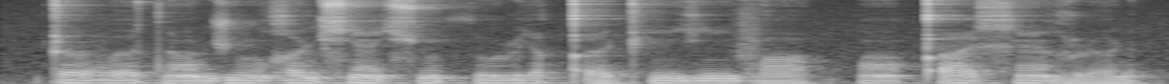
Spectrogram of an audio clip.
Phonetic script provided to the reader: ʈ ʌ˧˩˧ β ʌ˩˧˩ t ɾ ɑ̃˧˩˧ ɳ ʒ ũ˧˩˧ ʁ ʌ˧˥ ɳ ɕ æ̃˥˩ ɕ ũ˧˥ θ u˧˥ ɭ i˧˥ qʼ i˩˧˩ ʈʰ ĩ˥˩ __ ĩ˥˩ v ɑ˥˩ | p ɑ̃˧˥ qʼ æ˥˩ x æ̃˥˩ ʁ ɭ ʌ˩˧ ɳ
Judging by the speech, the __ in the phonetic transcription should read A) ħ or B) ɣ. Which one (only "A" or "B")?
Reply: B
